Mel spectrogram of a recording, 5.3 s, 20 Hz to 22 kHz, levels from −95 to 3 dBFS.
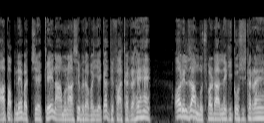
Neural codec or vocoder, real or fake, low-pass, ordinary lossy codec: none; real; 19.8 kHz; AAC, 32 kbps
